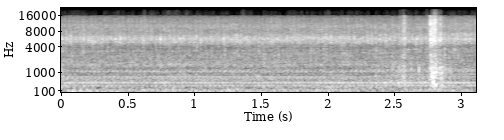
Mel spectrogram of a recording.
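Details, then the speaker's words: Repaired RV drinking water pump (was leaking; cleaned and reassembled) running under test, pumping water: steady even electric hum, one brief click near the end; quiet and healthy, only loose fittings leaking. "Quiet pump too. So it seems to be working."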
